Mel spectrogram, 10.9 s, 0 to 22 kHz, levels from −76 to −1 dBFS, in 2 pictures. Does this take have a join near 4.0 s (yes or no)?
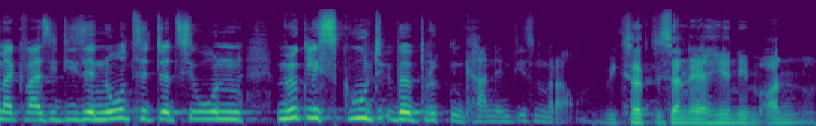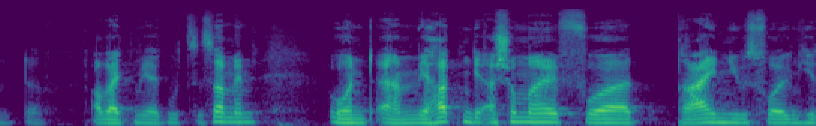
yes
